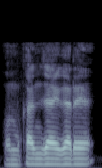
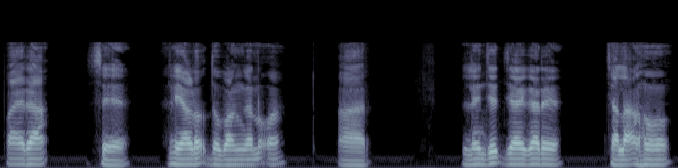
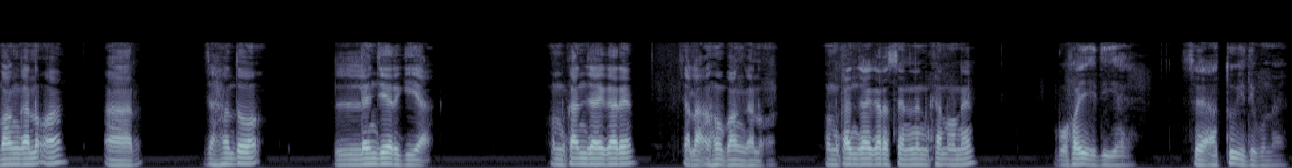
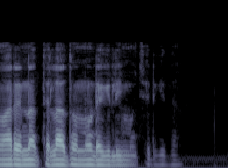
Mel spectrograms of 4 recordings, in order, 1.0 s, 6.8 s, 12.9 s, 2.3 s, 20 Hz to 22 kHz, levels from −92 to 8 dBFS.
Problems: none marked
